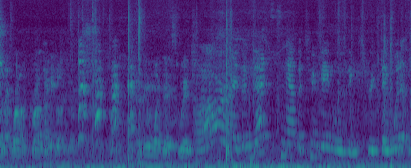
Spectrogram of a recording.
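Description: Plastic card sleeves rustle and crinkle as they are handled.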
